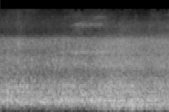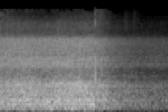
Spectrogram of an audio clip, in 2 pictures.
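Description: A passing freight train roars close by.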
